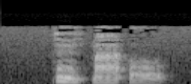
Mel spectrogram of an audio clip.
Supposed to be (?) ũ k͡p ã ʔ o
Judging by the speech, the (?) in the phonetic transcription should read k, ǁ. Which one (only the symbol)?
k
